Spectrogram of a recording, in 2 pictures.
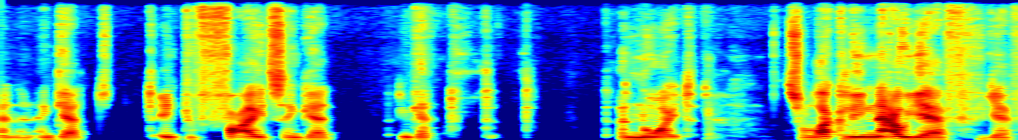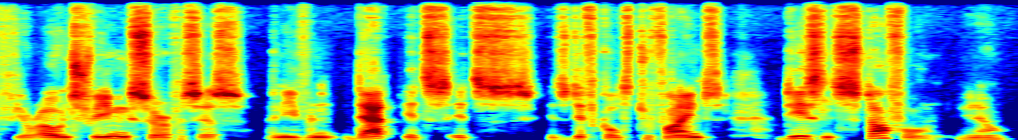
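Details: Adult man who stutters, talking live in a solo stream; stuttering.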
